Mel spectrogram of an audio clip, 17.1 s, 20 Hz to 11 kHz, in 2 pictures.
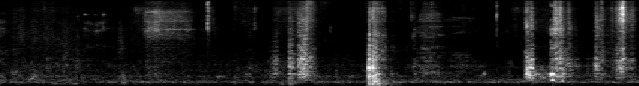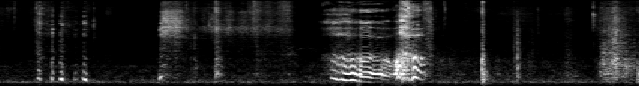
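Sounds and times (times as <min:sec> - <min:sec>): car low steady hum: 0:00.0 - 0:16.5
heavy thump: 0:04.9 - 0:05.4.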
